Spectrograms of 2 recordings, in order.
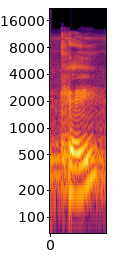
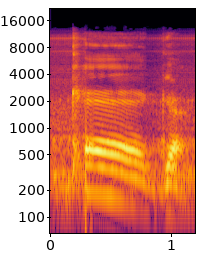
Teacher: the K is a voiceless consonant, the G is a voice consonant, and voice consonants typically, you have to produce the vowel a little bit longer before that word.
